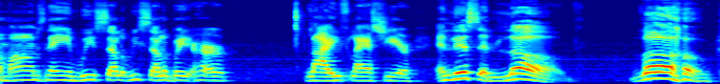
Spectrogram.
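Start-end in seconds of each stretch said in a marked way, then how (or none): 4.5-7.1 loud, ringing "love" called out twice; emphatic call. Real, not acted. Preacher to congregation, proclaiming "love" loudly. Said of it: "shouting her mom's motto".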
